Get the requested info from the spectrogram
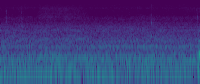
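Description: Steady, quiet indoor room noise: a low even hum with no distinct events.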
